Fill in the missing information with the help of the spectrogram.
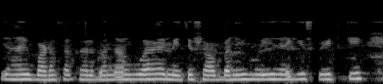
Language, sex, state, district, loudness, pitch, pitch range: Hindi, female, Andhra Pradesh, Chittoor, -23 LUFS, 230 Hz, 215-235 Hz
